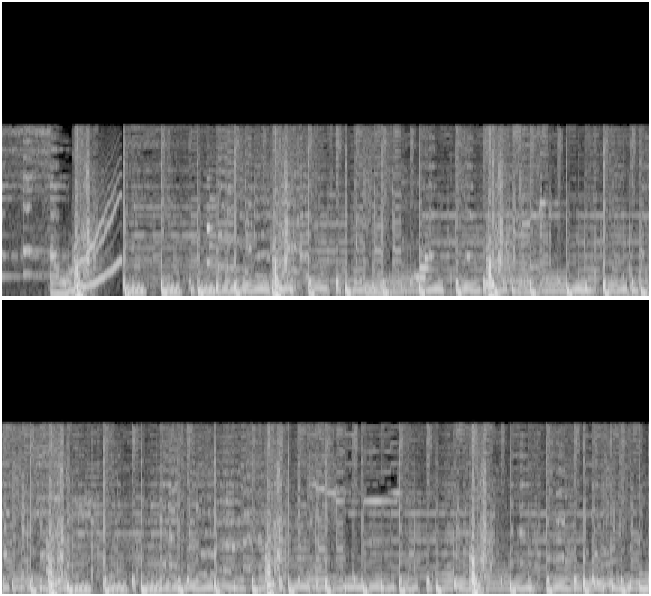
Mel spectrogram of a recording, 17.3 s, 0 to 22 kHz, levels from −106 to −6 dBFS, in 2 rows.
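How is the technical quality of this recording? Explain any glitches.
No glitches or technical faults are audible anywhere in the recording.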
